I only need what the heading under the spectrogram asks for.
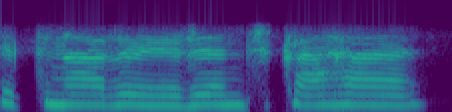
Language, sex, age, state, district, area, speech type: Hindi, female, 18-30, Bihar, Muzaffarpur, rural, conversation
